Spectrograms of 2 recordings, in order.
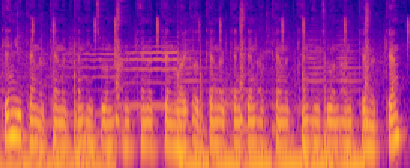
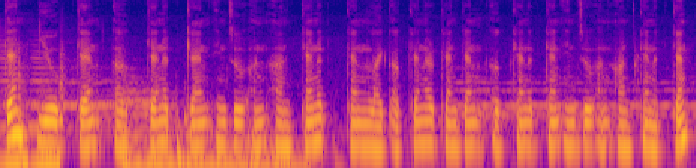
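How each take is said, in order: First: It is said at a fast pace. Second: It is said at a slow pace.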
